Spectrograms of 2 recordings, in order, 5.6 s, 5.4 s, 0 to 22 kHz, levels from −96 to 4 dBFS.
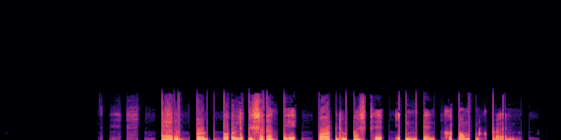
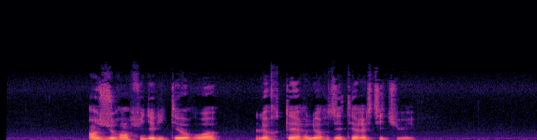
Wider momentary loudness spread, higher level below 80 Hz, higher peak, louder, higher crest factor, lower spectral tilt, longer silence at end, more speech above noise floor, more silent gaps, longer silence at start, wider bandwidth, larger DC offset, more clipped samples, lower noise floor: second, 9 LU vs 13 LU; first, -42 dBFS vs -74 dBFS; first, -2 dBFS vs -6 dBFS; first, -17 LUFS vs -24 LUFS; about the same, 16 dB vs 20 dB; about the same, -7 dB/octave vs -6.5 dB/octave; second, 0.45 s vs 1.25 s; first, over 74 dB vs 40 dB; first, 3.13-3.18 s vs none; first, 1.6 s vs 0.9 s; second, 7.6 kHz vs 10.5 kHz; neither; neither; first, under -90 dBFS vs -63 dBFS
